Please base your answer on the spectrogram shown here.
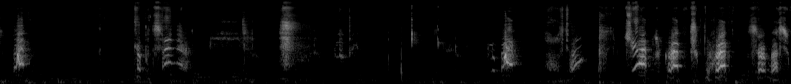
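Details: Boo, a talking budgerigar nearly two years old, chatters in quick, scratchy warbles and clipped, speech-like syllables while playing.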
